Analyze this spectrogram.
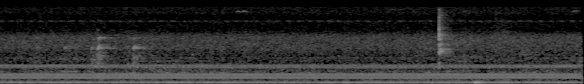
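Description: A spoon clinks lightly against a plate.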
